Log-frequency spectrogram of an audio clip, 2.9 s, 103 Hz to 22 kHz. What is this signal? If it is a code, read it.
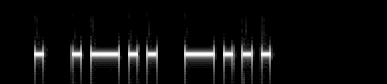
Morse code, heard as a keyed tone, about 17 wpm, 700 Hz. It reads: ELB
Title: USA Call Sign Postfixes - 3 Letters 17wpm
